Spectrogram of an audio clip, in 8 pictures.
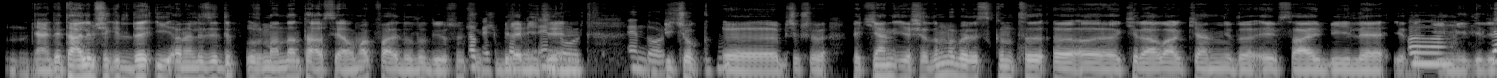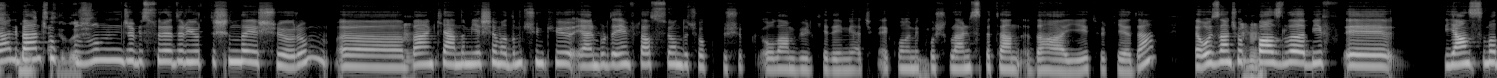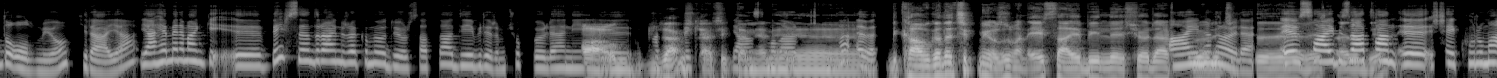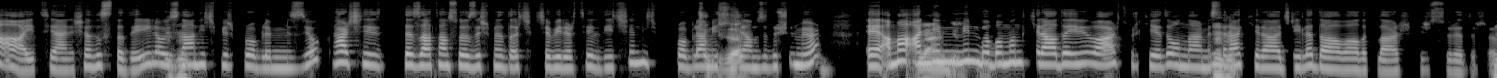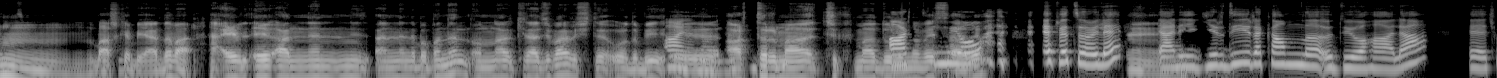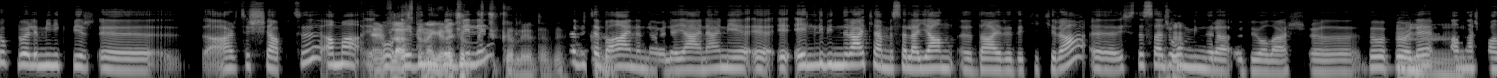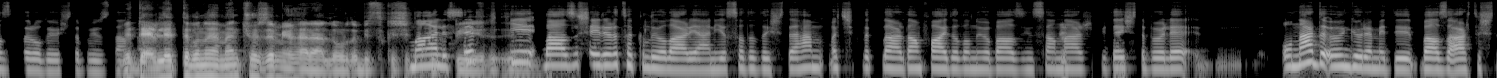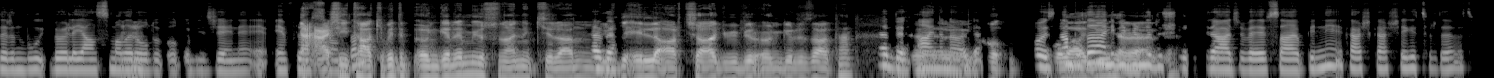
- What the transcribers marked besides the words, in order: other background noise; exhale; tapping; chuckle
- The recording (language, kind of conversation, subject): Turkish, podcast, Ev almak mı yoksa kiralamak mı daha mantıklı diye düşünürken nelere dikkat edersin?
